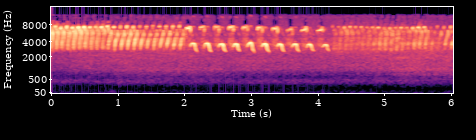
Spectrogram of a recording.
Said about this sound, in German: Als Piepen würde ich das hämmernd ansteigende Trillern, mit dem er bei den Spaziergängerinnen und Spaziergängern jene Menge Aufmerksamkeit erzeugt, jedenfalls nicht bezeichnen.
